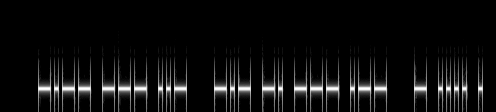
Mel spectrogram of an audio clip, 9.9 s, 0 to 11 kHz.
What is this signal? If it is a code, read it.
Morse code, heard as a keyed tone, about 15 wpm, 700 Hz. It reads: YOU KNOW THE
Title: Sentences from Top 1000 Words 15wpm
